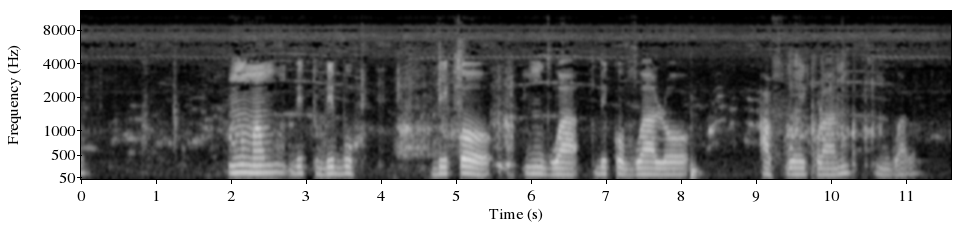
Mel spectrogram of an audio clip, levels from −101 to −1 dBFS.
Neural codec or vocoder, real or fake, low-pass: none; real; 10.8 kHz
